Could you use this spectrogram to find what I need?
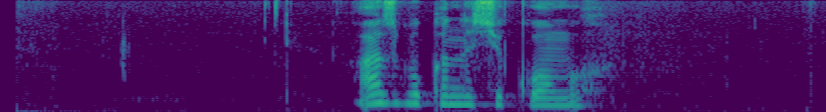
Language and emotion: Russian, neutral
